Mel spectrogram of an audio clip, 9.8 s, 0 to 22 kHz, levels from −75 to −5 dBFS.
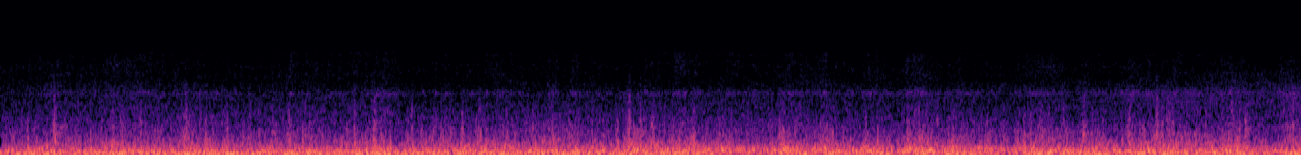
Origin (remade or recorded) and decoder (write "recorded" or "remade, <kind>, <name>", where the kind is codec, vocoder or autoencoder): recorded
